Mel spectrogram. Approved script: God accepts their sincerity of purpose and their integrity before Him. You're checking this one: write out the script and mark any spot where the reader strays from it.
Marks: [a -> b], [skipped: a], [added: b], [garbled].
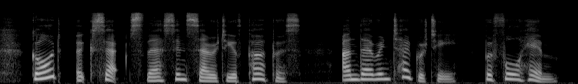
God accepts their sincerity of purpose and their integrity before Him.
